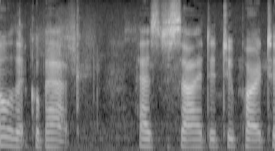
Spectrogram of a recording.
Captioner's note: speaking in french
